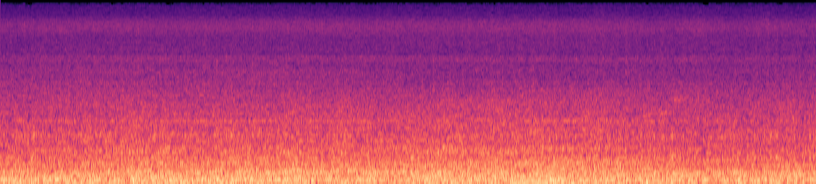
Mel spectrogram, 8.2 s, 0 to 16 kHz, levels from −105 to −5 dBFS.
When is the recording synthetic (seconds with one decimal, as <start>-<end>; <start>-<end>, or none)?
none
